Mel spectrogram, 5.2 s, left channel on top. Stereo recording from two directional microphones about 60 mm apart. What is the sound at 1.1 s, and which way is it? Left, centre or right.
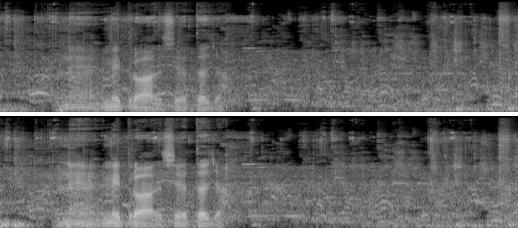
Speech, right.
